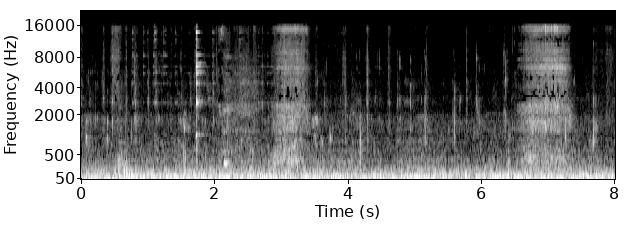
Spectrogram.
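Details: Nezuko, a one-year-old Mame Shiba, eats her first-ever cake on her first birthday, licking at it; soft, irregular wet chewing and licking clicks over a steady low rumble of background noise, with a few louder crackles.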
